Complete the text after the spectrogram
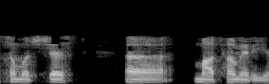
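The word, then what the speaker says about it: Mahtomedi: Mato Midai. – Mato Midai. Wow, that is so like a very phonetic with like a long I there. I didn't expect a long I at the end.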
